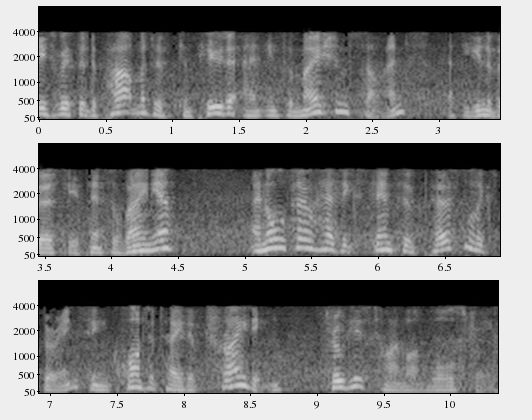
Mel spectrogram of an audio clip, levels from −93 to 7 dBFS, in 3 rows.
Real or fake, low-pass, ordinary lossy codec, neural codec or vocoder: fake; 7.2 kHz; AAC, 16 kbps; autoencoder, 48 kHz, 128 numbers a frame, DAC-VAE, trained on Japanese speech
